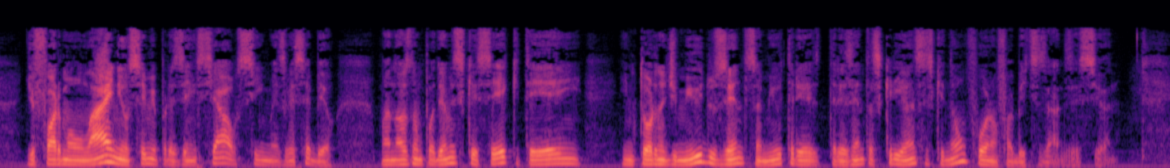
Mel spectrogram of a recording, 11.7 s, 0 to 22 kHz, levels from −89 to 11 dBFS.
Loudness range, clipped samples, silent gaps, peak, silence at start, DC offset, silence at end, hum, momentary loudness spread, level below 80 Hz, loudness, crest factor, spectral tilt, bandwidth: 4 LU; under 0.1%; none; -2 dBFS; 0.25 s; under 0.1%; 0.05 s; none; 11 LU; -48 dBFS; -21 LUFS; 20 dB; -5.5 dB/octave; 11.5 kHz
